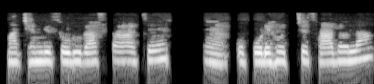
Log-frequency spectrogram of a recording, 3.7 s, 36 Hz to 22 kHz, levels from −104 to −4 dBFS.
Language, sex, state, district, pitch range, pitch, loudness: Bengali, female, West Bengal, North 24 Parganas, 200-215 Hz, 205 Hz, -17 LUFS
